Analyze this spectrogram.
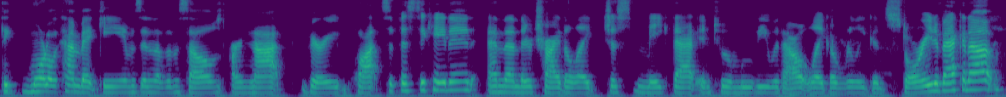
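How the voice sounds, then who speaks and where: A woman's voice: fairly low pitch, moderate pace, few pauses, pushed and bright. A woman co-hosting a podcast, asking probing, pointed questions in casual chat. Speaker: podcast co-host.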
